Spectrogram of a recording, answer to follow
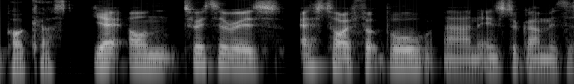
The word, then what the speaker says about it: Tighe: Yeah, on Twitter is Tighe Football, and Instagram is the same. My surname is spelled Tighe, so every letter following the I is totally and utterly useless.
